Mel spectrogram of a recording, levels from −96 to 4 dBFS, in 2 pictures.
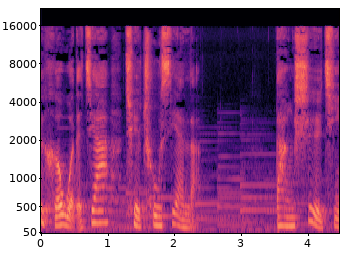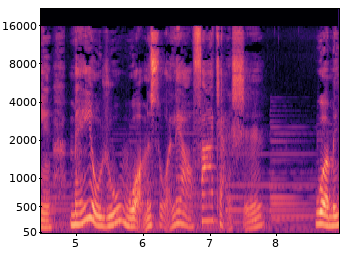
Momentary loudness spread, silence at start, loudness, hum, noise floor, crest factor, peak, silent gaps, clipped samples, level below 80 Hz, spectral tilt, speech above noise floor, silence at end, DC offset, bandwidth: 13 LU; 0 s; -18 LUFS; none; -41 dBFS; 20 dB; 0 dBFS; none; under 0.1%; -56 dBFS; -3.5 dB/octave; 22 dB; 0 s; under 0.1%; 16 kHz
